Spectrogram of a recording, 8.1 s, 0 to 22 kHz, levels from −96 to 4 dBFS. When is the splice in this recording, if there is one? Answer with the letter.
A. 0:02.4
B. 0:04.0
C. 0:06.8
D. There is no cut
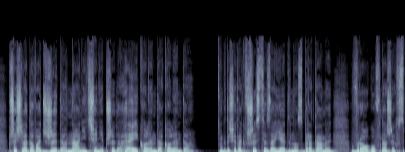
D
